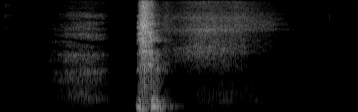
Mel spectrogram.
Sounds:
Sneeze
